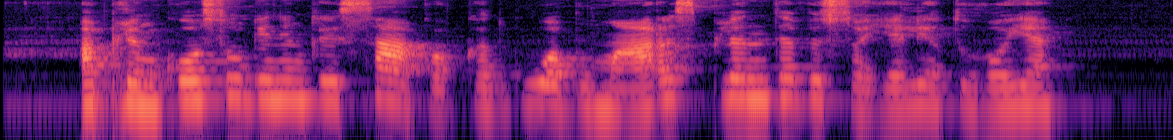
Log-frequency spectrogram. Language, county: Lithuanian, Panevėžys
